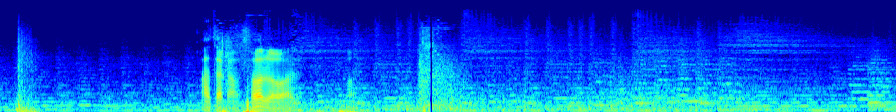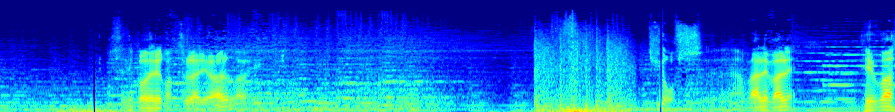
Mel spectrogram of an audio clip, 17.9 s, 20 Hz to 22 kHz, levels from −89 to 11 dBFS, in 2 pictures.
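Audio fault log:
4.30–4.39 s, corrupt frame decoded: about two damaged frames played as a short burst of misplaced energy, near -20 dBFS, because the decoder used flipped bits as wrong gains and codes.
9.89–9.93 s, corrupt frame decoded: a brief blip over about three frames, again near -20 dBFS.
11.78 s, corrupt frame decoded: a tiny tick, much quieter, around -40 dBFS.
15.51–15.60 s, corrupt frame decoded: the loudest burst, about four frames, near -15 dBFS.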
